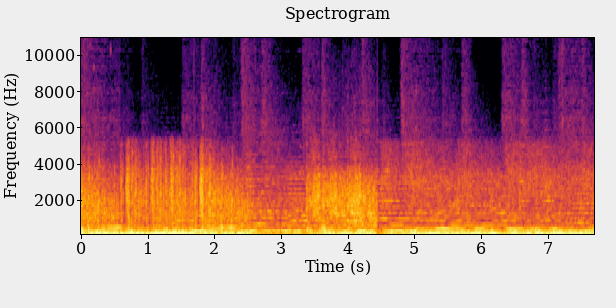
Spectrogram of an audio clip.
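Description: Heavy 12-inch naval guns thunder during a battleship engagement in Rule The Waves, a dense, continuous rumble of overlapping booms and distant blasts with no voices.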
